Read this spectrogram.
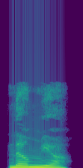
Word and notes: ನೈಮೇಯ: naimēya

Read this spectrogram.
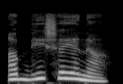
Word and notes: ಅಬ್ಧಿಶಯನ: kannada

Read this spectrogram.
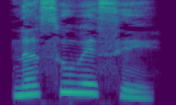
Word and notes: ನಸುವೆಸೆ: kannada; nasuvese

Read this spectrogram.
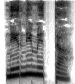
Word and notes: ನಿರ್ನಿಮಿತ್ತ: nirnimitta

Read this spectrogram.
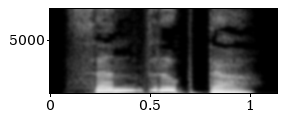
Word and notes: ಸಂತೃಪ್ತೆ: santřpte

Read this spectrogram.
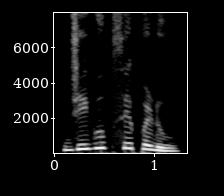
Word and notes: ಜಿಗುಪ್ಸೆಪಡು: Kannada

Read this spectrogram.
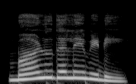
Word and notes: ಬಾಳುದಲೆವಿಡಿ: kannada

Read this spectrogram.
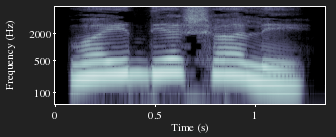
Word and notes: ವೈದ್ಯಶಾಲೆ: vaidya śale

